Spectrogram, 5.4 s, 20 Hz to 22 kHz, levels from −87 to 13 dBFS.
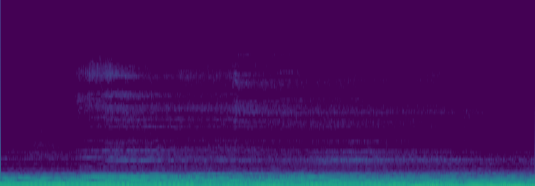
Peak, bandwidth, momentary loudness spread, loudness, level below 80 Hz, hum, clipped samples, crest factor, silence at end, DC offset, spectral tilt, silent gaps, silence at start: -20 dBFS; 4.6 kHz; 3 LU; -32 LUFS; -56 dBFS; none; under 0.1%; 12 dB; 0 s; under 0.1%; -10 dB/octave; none; 0 s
